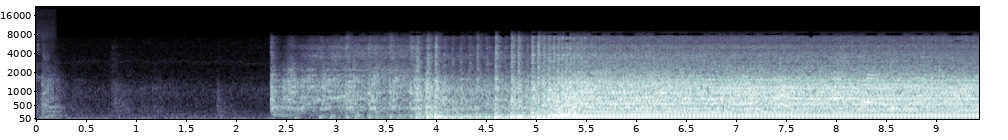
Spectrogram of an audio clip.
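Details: 2014 Troy-Bilt Bronco mower, Kohler 17 HP Command, new carburetor and adjusted throttle cable, after about an hour off: engine catches at once and settles into a steady idle that firms up; clean cold start.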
